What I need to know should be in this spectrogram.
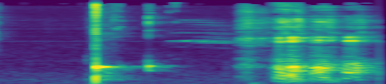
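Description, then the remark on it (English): A single sharp pop as a shot glass lid comes off a bottle, followed by a short hollow ringing note, then excited voices start talking over each other. “Well, Patron sold the shot glass lid originally. Hang on. Let's hear it pop.”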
